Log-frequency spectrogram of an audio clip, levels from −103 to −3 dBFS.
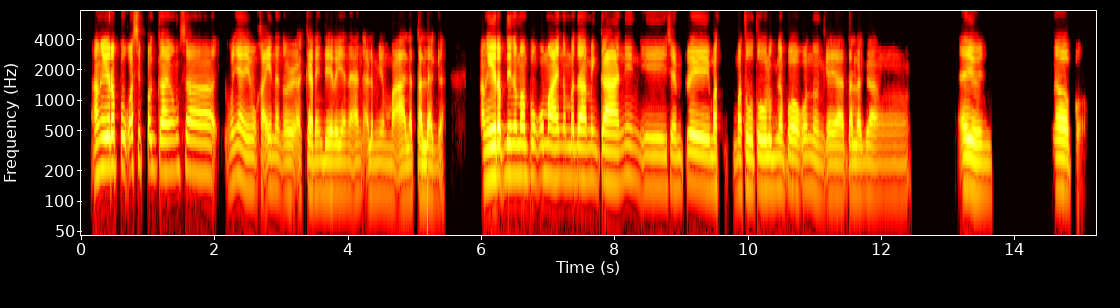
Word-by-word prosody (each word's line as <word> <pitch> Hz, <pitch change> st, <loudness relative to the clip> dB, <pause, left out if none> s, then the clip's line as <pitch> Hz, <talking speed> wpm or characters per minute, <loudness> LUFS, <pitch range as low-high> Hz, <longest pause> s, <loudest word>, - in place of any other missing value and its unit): Ang 185 Hz, +5 st, -1 dB
hirap 220 Hz, +1 st, +7 dB
po 220 Hz, -2 st, -3 dB
kasi 220 Hz, +3 st, -1 dB
pag 215 Hz, -1 st, -6 dB
ka 200 Hz, 0 st, +3 dB
yong 205 Hz, +1 st, -9 dB
sa, 195 Hz, -3 st, -1 dB, 0.2 s
kunyari 160 Hz, -2 st, -2 dB
yung 135 Hz, -2 st, -9 dB
kainan 135 Hz, -3 st, -2 dB
or 120 Hz, 0 st, -4 dB
karenderya 125 Hz, -1 st, -1 dB
na, 120 Hz, -, -5 dB
an 120 Hz, -, -13 dB
alam 120 Hz, 0 st, -8 dB
yung 120 Hz, -1 st, -10 dB
maalat 115 Hz, -1 st, -2 dB
talaga. 115 Hz, -2 st, -1 dB, 0.6 s
Ang 155 Hz, +3 st, +3 dB
hirap 175 Hz, +1 st, +10 dB
din 185 Hz, 0 st, +2 dB
naman 180 Hz, -1 st, +1 dB
pong 180 Hz, -2 st, -4 dB
kumain 180 Hz, -1 st, +4 dB
ng 175 Hz, -, -7 dB
madaming 170 Hz, -2 st, +1 dB
kanin, 160 Hz, +1 st, +3 dB
eh, 140 Hz, 0 st, -6 dB
siyempre 140 Hz, 0 st, +1 dB
mat 135 Hz, 0 st, 0 dB, 0.2 s
matutulog 135 Hz, 0 st, -1 dB
na 135 Hz, 0 st, -2 dB
po 130 Hz, -1 st, -1 dB
ako -, -, -4 dB
nun 125 Hz, -4 st, -9 dB
kaya 120 Hz, 0 st, -2 dB
talagang, 120 Hz, 0 st, -5 dB, 1.2 s
ayun. 125 Hz, -4 st, +2 dB, 1.0 s
Opo. 130 Hz, -3 st, 0 dB
140 Hz, 160 wpm, -25 LUFS, 125-175 Hz, 1.2 s, hirap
